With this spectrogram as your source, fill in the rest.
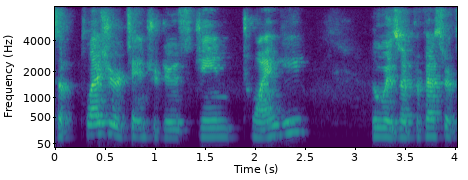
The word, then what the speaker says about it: Twenge: pronounce your last name it's pronounced twangy like twangy guitar twangy great okay so i'm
